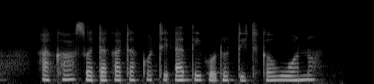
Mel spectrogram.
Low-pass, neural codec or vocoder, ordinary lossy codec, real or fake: none; codec, 16 kHz, about 1 kbps, DyCAST, with the encoder's durations; none; fake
